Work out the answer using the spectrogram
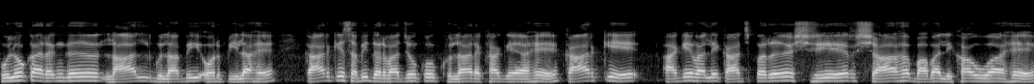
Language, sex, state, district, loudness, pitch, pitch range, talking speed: Hindi, male, Uttar Pradesh, Etah, -16 LUFS, 155 Hz, 140-165 Hz, 155 wpm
